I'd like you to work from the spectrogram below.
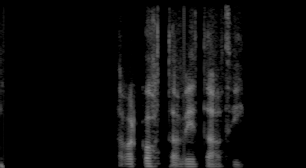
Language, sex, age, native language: Icelandic, male, 30-39, Icelandic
